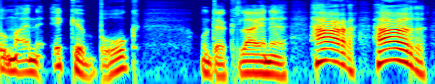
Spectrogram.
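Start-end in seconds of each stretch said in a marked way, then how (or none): 2.3-3.2 high, loud horse-driving call; piercing little cry to the horse; Daumes Dick shouting. A narrator's reading. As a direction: shout it like a tiny carter.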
